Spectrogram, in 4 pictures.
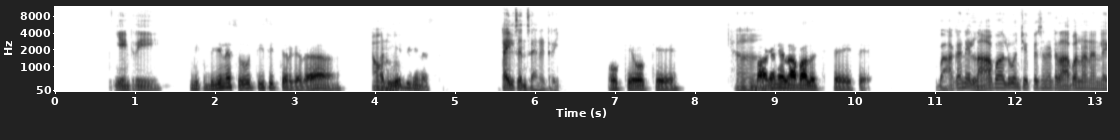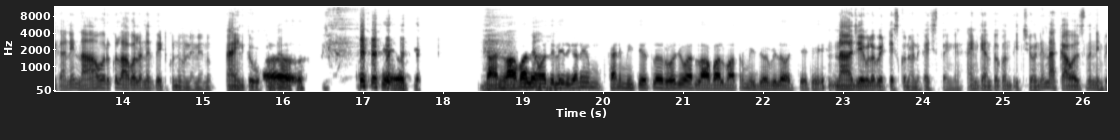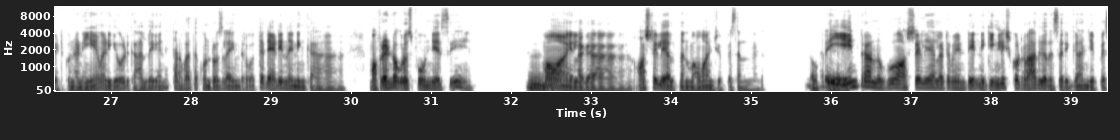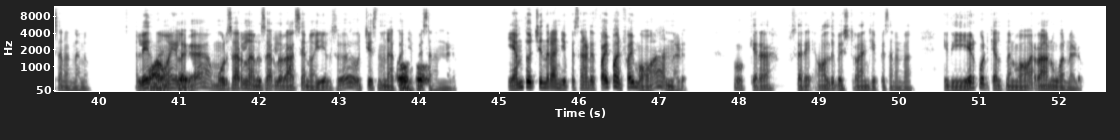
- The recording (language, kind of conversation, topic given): Telugu, podcast, మీ తొలి ఉద్యోగాన్ని ప్రారంభించినప్పుడు మీ అనుభవం ఎలా ఉండింది?
- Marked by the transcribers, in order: other background noise; in English: "బిజినెస్"; in English: "బిజినెస్?"; in English: "టైల్స్ అండ్ స్యానిటరి"; laugh; in English: "డ్యాడీ!"; in English: "ఫ్రెండ్"; in English: "ఐఈ‌ఎల్‌టీయెస్"; in English: "ఫైవ్ పాయింట్ ఫైవ్"; in English: "ఆల్ దీ బెస్ట్ రా!"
